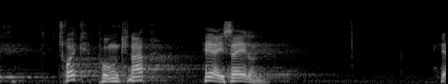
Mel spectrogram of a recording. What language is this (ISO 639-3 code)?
dan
